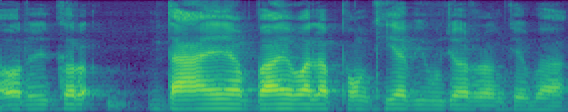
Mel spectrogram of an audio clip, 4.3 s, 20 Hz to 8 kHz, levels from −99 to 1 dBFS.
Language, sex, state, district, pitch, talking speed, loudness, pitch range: Bhojpuri, male, Bihar, Gopalganj, 115 Hz, 170 wpm, -20 LUFS, 110-120 Hz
